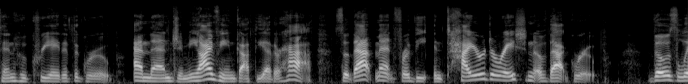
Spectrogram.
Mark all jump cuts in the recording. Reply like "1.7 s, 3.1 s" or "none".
1.2 s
